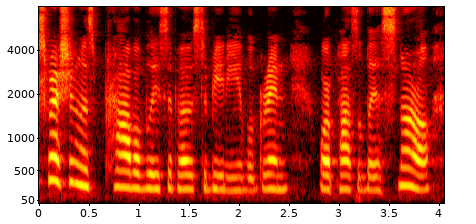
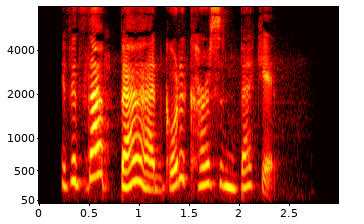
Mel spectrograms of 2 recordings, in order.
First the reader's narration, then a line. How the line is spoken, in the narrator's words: Rodney snapped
